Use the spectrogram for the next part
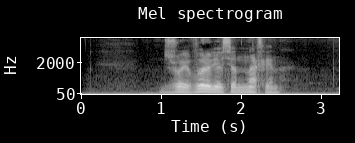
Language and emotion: Russian, angry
